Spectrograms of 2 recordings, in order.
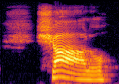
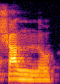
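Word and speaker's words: scialo: time you'll be right chalo chalo again Shh is a double consonant right but notice the double that single L right xialu not shallow I've heard that so many times shallow da is a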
